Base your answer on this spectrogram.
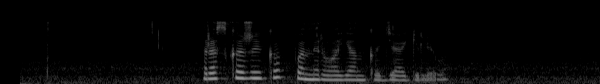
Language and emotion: Russian, sad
